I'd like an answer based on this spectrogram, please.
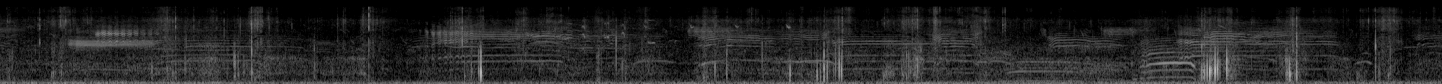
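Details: Grazing sheep herd with nomadic herders in Kashmir, outdoors in nature: many overlapping wavering bleats from several sheep, some high and quavering, others lower, spread through the scene with a steady low rumble beneath.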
